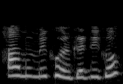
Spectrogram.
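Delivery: put-on high, bright young girl urging; eager daughter. Daughter urging mother to open the surprise, high eager voice. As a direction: urge mom to open gift.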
